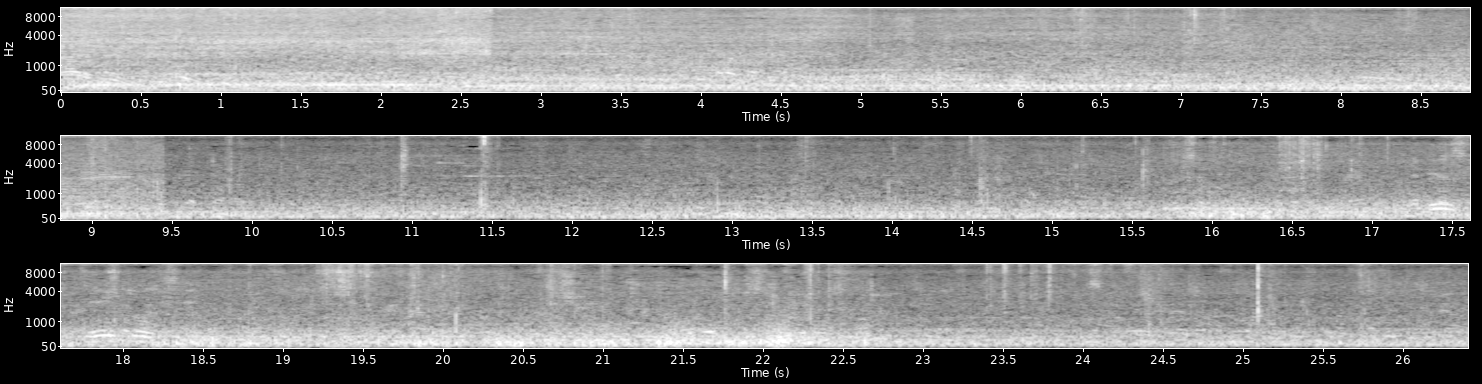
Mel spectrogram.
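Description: A large jet plane's engines roar steadily as it taxis slowly nearby.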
